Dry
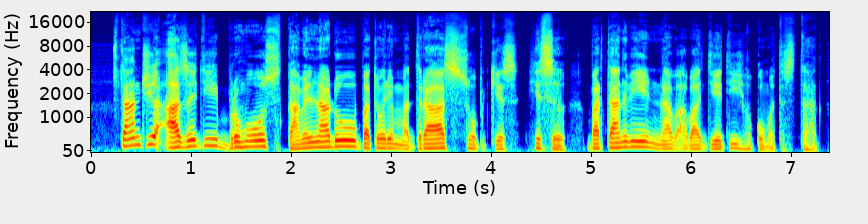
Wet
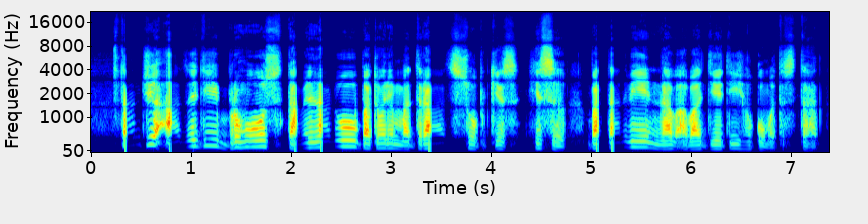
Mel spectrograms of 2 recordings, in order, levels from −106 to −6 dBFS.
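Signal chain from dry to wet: Bessel high-pass 1200 Hz, order 4; tilt -4 dB/oct; flipped gate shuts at -20 dBFS, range -40 dB; fixed phaser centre 2000 Hz, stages 8; doubler 17 ms -13 dB; gain +6.5 dB

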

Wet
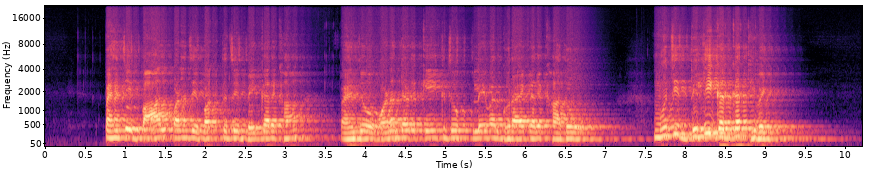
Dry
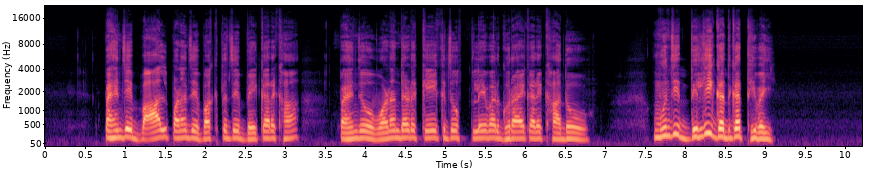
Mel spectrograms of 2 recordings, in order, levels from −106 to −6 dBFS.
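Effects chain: 3.06–3.86 transient shaper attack -9 dB, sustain +11 dB; reverb removal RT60 1 s; in parallel at -11.5 dB: companded quantiser 4-bit; on the sum: soft clip -9.5 dBFS, distortion -20 dB; on a send: feedback echo 91 ms, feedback 44%, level -7 dB; on the sum: shoebox room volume 670 m³, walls mixed, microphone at 0.56 m; gain +7.5 dB

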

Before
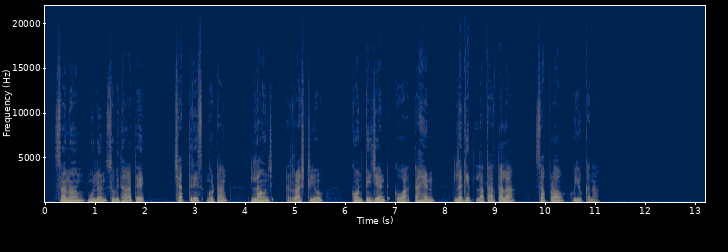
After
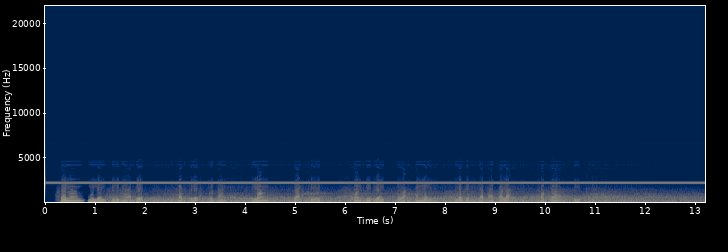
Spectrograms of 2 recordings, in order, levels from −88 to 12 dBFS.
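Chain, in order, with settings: on a send: diffused feedback echo 1.092 s, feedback 68%, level -6 dB; on the sum: pulse-width modulation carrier 2200 Hz; gain -2.5 dB

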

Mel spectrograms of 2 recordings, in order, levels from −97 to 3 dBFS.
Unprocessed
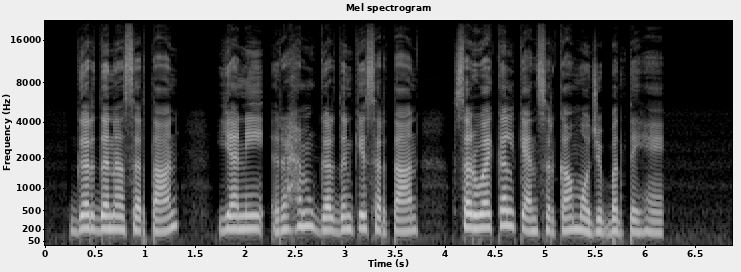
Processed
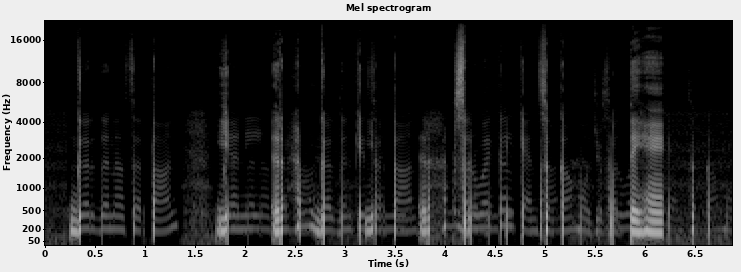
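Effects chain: flipped gate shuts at -16 dBFS, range -39 dB; outdoor echo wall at 250 m, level -7 dB; gain -2.5 dB

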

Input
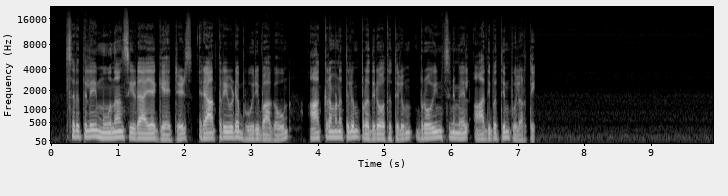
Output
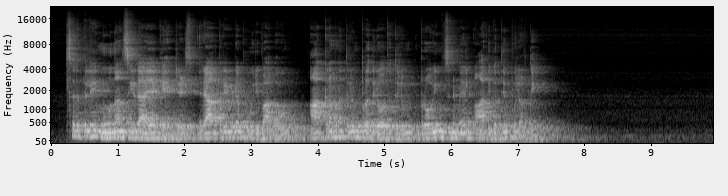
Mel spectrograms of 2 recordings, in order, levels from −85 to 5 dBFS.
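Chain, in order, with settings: shoebox room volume 840 m³, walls mixed, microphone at 1.7 m

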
